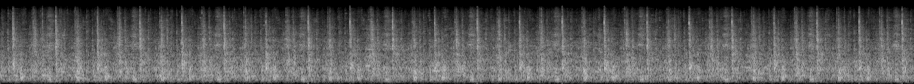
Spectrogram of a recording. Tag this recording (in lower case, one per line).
heavy engine (low frequency)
